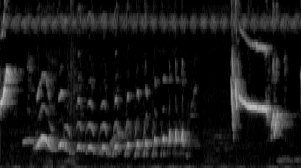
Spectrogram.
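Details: Aviary birds, recorded as training song for a white-rumped shama: a run of short chirps climbing gradually in pitch, then a loud, clear whistle sliding downward, ending with a brief high note.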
